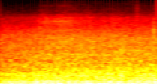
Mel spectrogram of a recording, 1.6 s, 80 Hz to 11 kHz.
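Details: 2022 Catalina Legacy 303QBCK RV, AC switched on at wall thermostat: steady low hum with even whoosh of airflow, no rattles or cycling; roof air unit running normally.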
